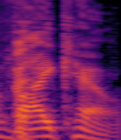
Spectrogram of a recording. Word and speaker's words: viscount: Was that a viscount? Huh? It's pronounced viscount.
